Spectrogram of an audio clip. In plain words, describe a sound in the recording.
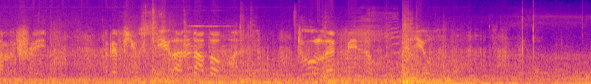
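A metal door handle clicks and a door swings open.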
